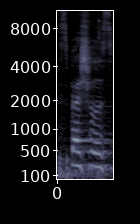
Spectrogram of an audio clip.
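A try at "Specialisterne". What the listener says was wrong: there needs to be an accent on that last e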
